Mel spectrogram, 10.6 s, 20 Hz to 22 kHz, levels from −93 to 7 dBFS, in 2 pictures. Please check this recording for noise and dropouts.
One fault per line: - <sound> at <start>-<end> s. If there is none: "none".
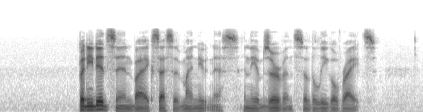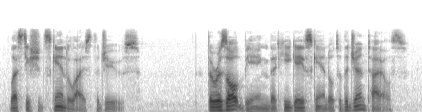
none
